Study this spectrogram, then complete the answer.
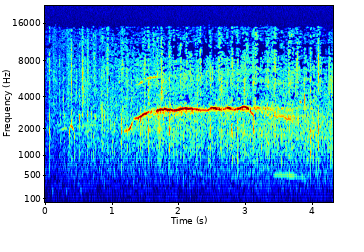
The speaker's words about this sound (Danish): Det ender, ikke overraskende, med et stort bifald.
